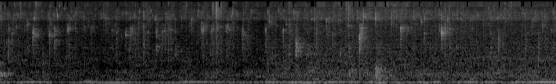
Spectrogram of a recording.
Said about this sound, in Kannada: ಮೆತ್ತಿಗೆ ಎಣ್ಣೆಯಲ್ಲಿ ಬಿಡಿ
